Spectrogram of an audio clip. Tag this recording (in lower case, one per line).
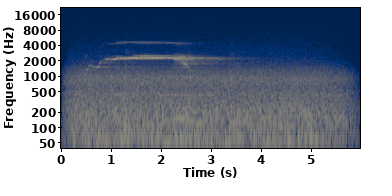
animal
